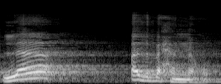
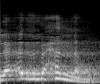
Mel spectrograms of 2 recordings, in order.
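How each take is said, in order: First: The first vowel is long, a separate word la. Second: The first vowel is short, joined to the verb. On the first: It says the opposite: I will not slaughter him. The speaker calls it wrong. "لو نقرأها كما هي مكتوبة لا أذبحنه، يعني بالعكس" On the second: It says I will surely slaughter him. The speaker calls it right. "والآية تقول لأذبحنه"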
